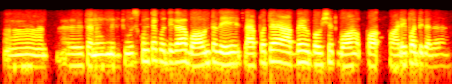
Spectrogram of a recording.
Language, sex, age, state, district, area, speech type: Telugu, male, 30-45, Andhra Pradesh, Vizianagaram, rural, conversation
